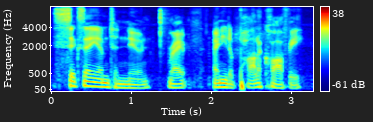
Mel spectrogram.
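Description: Male co-host for a comedic chat podcast, low-leaning voice, loose slangy delivery. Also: moderate pace, bright, forceful tone. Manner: informal slangy speech, says "dude" and "like" often.

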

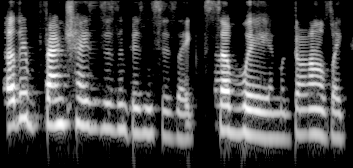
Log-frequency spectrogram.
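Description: A woman's voice: mid-range voice, moderate pace, over a noisy crowd. A woman co-hosting a casual chat, rambling with lots of fillers and restarts. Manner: rambling, filler-heavy with many "like"s. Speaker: podcast co-host.

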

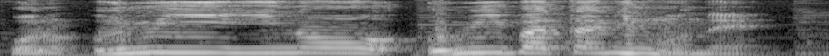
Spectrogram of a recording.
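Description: A man hosts a loose, chatty radio show. His intonation leaps up and down wildly as he tells things like little acted scenes, with soft guitar music underneath. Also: very high-pitched, slow, lo-fi sound. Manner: animated storyteller, acts out imagined reactions. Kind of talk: casual chat. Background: background guitar music.

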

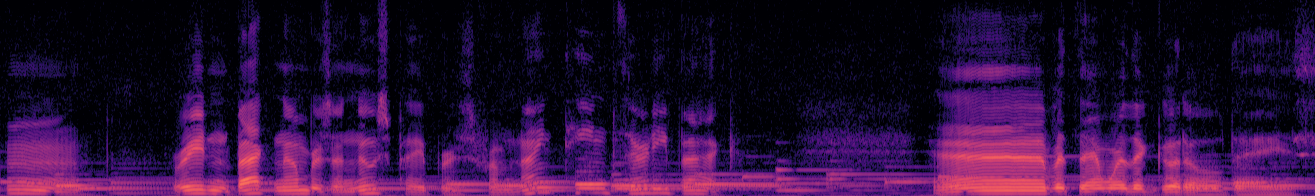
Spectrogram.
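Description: A man's voice: mid-range voice, lively intonation, takes it slowly. An actor playing a folksy, nostalgic barman pal in an old-time radio drama, with ungrammatical, musing talk. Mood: wistful. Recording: muffled old radio recording with music.

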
